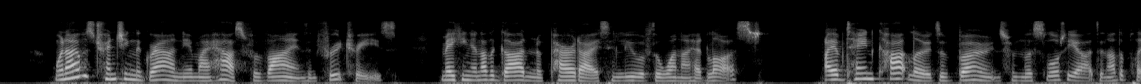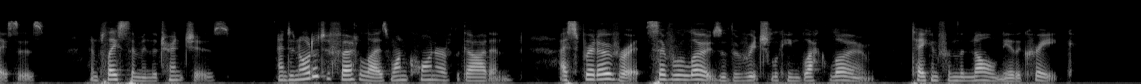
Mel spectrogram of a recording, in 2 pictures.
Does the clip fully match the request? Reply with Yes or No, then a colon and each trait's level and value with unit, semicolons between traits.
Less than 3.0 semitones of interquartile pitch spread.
No: average, 4.2 semitones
